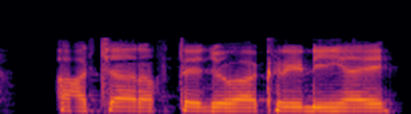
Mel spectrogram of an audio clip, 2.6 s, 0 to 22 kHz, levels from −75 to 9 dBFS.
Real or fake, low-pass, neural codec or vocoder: real; 5.4 kHz; none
